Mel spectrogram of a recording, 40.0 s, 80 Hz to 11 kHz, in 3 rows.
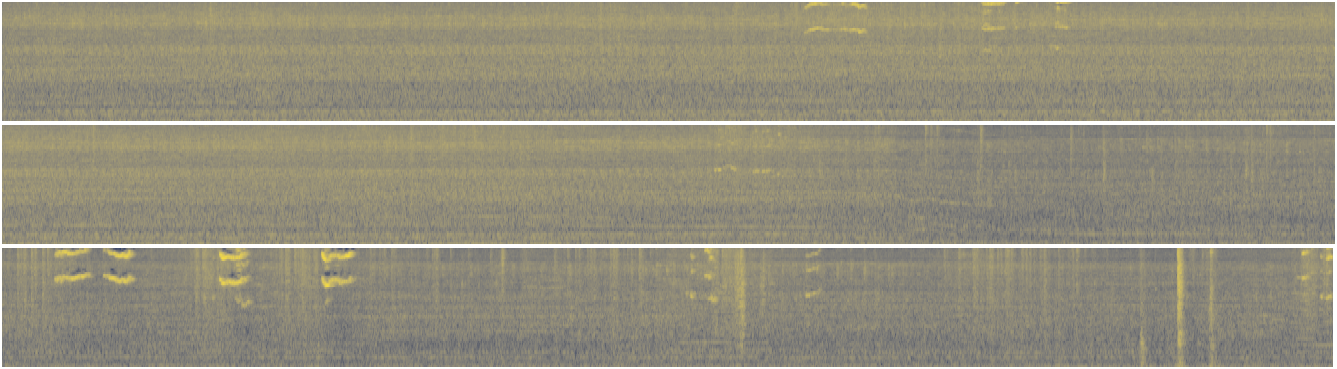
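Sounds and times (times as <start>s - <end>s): vehicle engine running: 0.0s - 39.9s
short high squeaks: 7.9s - 8.8s, 9.8s - 10.8s, 20.4s - 21.3s, 27.1s - 30.3s, 33.4s - 34.9s, 39.6s - 39.9s.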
